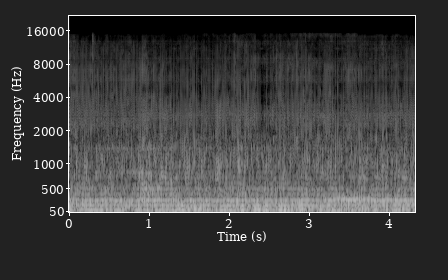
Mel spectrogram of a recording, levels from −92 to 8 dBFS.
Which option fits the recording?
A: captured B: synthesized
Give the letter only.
B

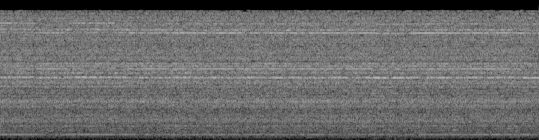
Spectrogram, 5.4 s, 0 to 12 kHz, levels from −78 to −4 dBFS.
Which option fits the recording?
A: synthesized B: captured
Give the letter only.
B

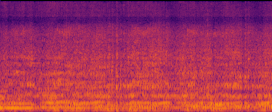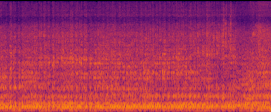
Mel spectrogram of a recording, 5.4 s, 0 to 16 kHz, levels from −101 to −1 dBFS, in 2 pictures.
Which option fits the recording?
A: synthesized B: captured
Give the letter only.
A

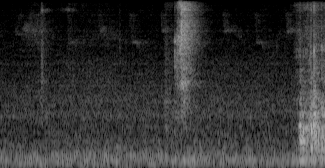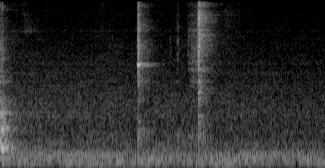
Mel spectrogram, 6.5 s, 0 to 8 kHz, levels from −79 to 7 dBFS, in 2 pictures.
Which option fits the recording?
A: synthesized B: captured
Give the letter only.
A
